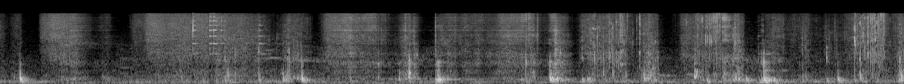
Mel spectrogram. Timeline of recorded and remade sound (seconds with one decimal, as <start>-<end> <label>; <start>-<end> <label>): 0.0-0.7 recorded; 0.7-1.2 remade; 1.2-3.3 recorded; 3.3-5.8 remade; 5.8-9.0 recorded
